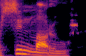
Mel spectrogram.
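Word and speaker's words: Sinmara: both C and sinur or sin Maru is how it's pronounced um couple of things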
